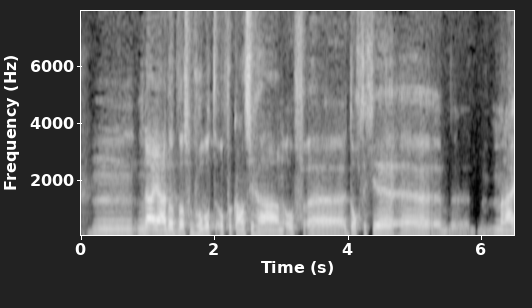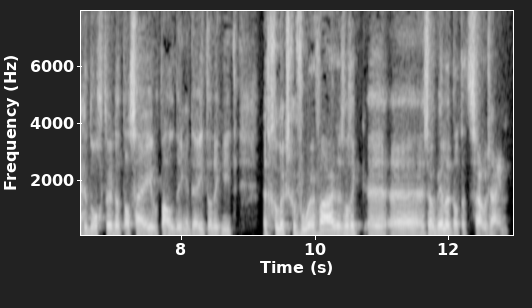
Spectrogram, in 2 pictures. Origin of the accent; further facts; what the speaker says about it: Capelle aan den IJssel, South Holland, Netherlands; moved away as an adult; now in Vlaardingen, Netherlands; Zelf kom ik eigenlijk uit Capella aan de IJssel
